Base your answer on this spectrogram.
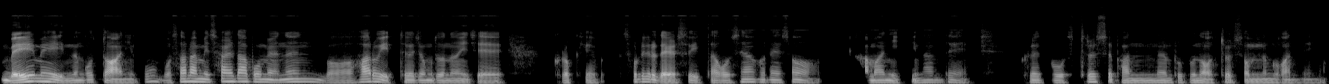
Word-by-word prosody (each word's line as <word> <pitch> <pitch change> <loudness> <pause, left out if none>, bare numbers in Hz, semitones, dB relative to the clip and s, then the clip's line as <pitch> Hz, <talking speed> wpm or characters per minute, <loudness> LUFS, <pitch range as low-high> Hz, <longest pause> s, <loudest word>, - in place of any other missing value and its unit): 매일매일 115 +5 +7
있는 90 +3 0
것도 105 +1 0
아니고 80 - 0
뭐 90 -6 -6
사람이 130 +2 +3
살다 135 +2 +3
보면은 120 0 0
뭐 85 0 -3
하루 120 +5 +3
이틀 100 -3 0
정도는 90 -3 -1
이제 75 0 -2 0.5
그렇게 80 -1 -5 0.2
소리를 120 -2 0
낼 80 +1 +5
수 95 - -5
있다고 90 +1 -1
생각을 110 +2 -3
해서 100 -4 -2 0.4
가만히 95 0 +1
있긴 90 +4 -6
한데 100 -3 -6 0.5
그래도 95 -2 -3
스트레스받는 90 -6 -2
부분은 90 -1 -2
어쩔 75 0 -2
수 - - -6
없는 80 +1 -2
것 80 - -4
같네요. 75 0 -5
95 Hz, 335 characters per minute, -28 LUFS, 85-115 Hz, 0.5 s, 매일매일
